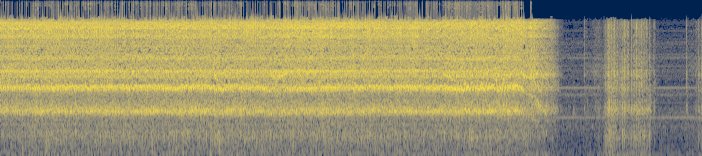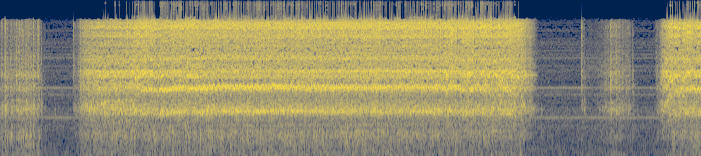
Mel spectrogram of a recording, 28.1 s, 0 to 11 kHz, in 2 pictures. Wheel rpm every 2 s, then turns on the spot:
230, 230, 230, 230, 220, 100, 30, 20, 180, 220, 230, 230, 80, 60.
12-14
